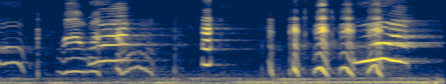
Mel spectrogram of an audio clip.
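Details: Indian parrot saying "Mithu", heard as a series of short, arched, nasal harmonic syllables, some paired and rising then falling. Brief clicks fall between them over a low steady hum indoors.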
